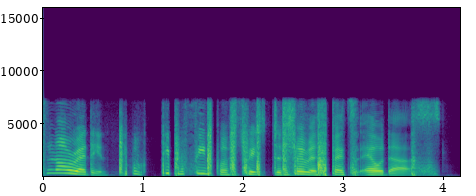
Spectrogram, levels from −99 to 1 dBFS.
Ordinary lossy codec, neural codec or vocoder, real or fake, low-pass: none; codec, 16 kHz, 0.9 kbps, LongCat-Audio-Codec; fake; 7.2 kHz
